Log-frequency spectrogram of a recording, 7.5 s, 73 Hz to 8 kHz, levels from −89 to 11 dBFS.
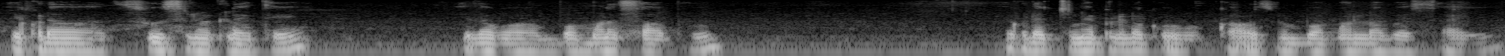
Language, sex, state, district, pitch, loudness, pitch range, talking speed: Telugu, male, Andhra Pradesh, Srikakulam, 105 Hz, -20 LUFS, 100-110 Hz, 95 wpm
